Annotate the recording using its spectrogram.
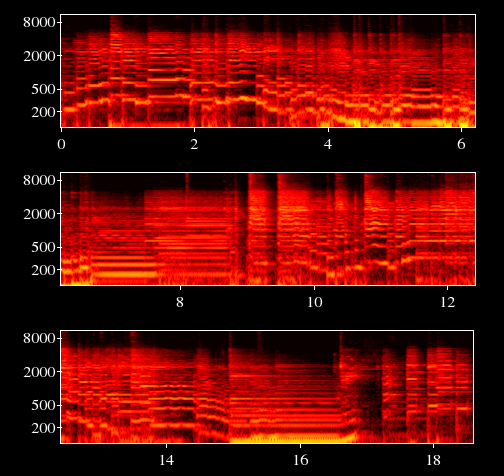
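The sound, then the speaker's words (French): An electric guitar with a gritty crunch overdrive, played through a modelling amplifier, plays chords and melodic runs, bending and ringing through, ending on a long sustained note. No one speaks. “On continue avec un peu de crunch.”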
